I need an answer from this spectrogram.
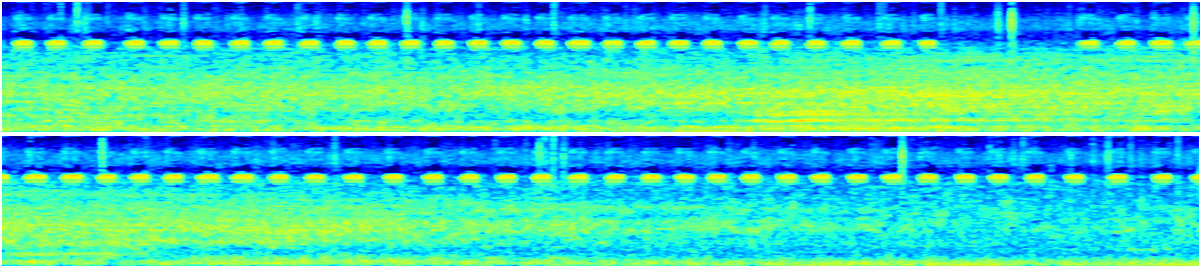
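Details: Courtship song of a cricket on a night toward dawn, rapid steady high chirps that pause briefly near six seconds and then resume, over a mild rustling ambient backdrop with occasional clicks.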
